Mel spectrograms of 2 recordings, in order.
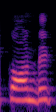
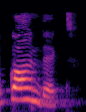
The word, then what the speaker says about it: conduct: certificate okay conduct certificate so conduct how do you pronounce you stress on this conduct okay that shows the certificate contact certificate whereas when you use the same word as verb how do you pronounce so you say tomorrow i will conduct exam okay i'm going to conduct a test tomorrow so how do you use it is a verb so your examination will be conducted okay so you have to stress on the second syllable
